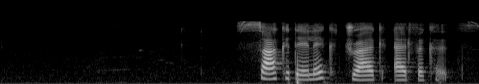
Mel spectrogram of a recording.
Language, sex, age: English, female, 21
